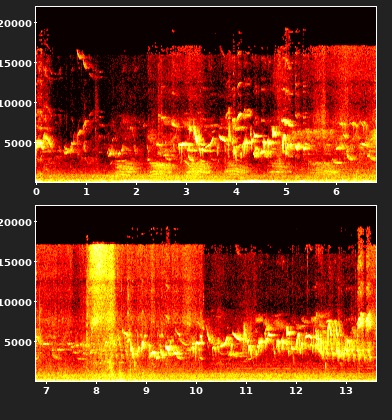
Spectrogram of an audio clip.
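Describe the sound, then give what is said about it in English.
Outdoor forest ambience with crows cawing and other birds chirping, set against a steady bed of broad background noise for the whole stretch. “Time to record the first forest sound from Merrymead Forest.”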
